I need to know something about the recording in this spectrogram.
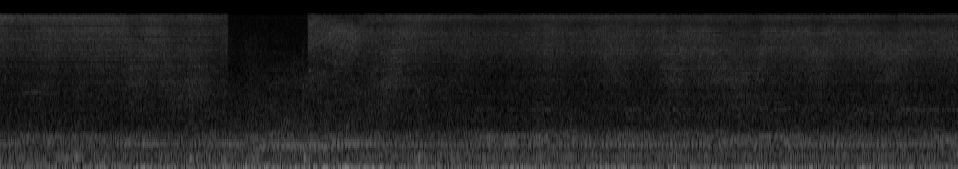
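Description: An airbrush hisses steadily, pausing briefly.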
